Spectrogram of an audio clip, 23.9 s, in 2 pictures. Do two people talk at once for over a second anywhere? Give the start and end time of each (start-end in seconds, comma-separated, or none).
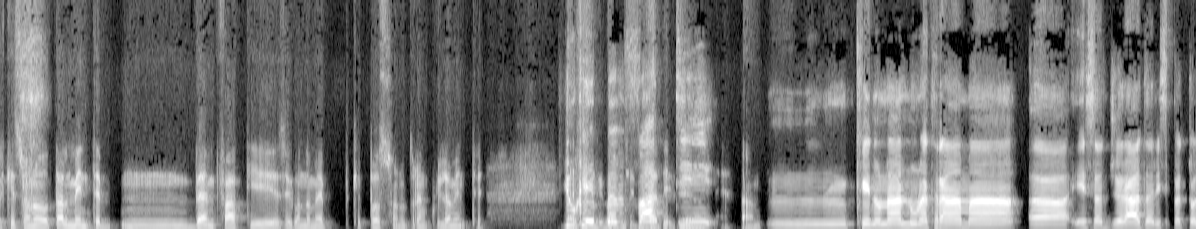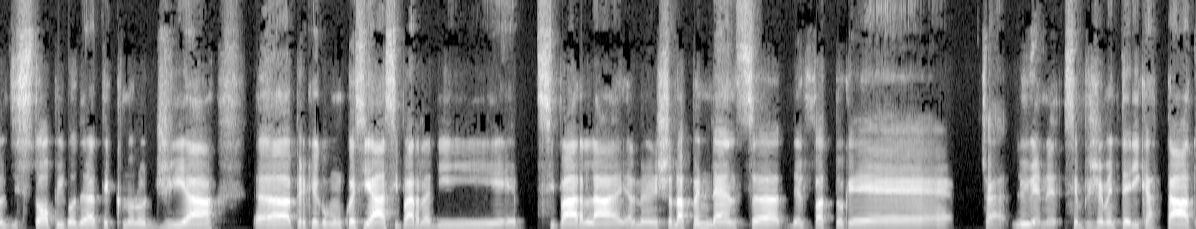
5.6-7.2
